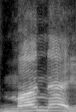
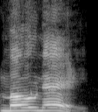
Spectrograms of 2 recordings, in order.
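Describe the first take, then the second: First: It sounds like the word money. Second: It sounds like the famous painter's name. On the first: The speaker calls it right. "like the word money. It's Monet" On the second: The speaker calls it wrong. "It's not Monet. She's not a fucking painter"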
